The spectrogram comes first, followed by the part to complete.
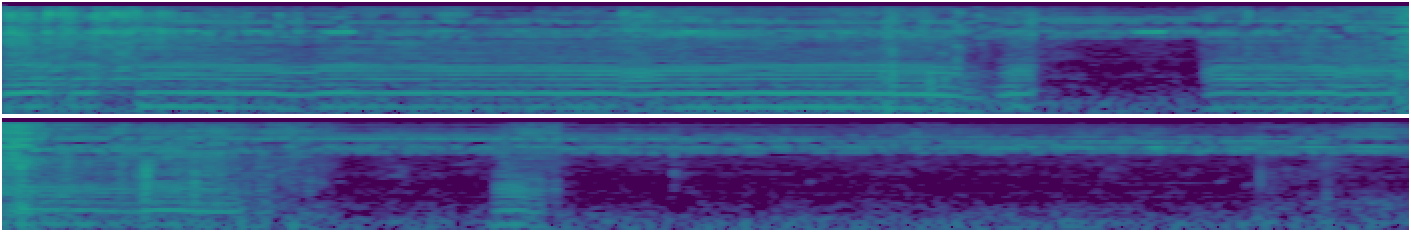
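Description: A wasp buzzing in bursts as it struggles in a praying mantis's grip: one steady buzz of about three and a half seconds, a short pause, a second buzz of about a second and a half, then a brief last one.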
